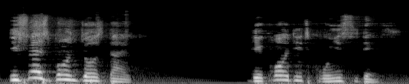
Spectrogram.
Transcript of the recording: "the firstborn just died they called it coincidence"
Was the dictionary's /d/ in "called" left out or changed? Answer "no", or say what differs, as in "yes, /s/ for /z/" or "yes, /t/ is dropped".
no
